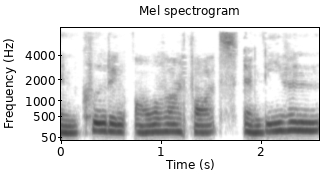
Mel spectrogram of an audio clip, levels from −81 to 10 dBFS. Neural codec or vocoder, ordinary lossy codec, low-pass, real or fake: codec, 16 kHz, 4 kbps, FreqCodec, smaller model; MP3, 32 kbps; 7.2 kHz; fake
